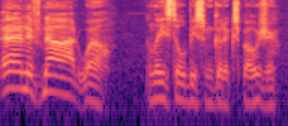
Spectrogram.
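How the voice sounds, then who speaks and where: Expressive, reluctant young wrestler. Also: male voice, mid-range voice, moderate pace, breathy edge. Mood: easygoing. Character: reluctant, easily annoyed young male pro wrestler. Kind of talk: video game cutscene dialogue.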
